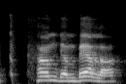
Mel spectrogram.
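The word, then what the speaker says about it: Candomblé: Pronunciation Kandambela, dance in honor of the gods.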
